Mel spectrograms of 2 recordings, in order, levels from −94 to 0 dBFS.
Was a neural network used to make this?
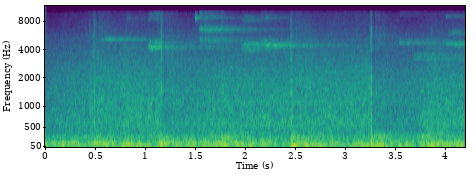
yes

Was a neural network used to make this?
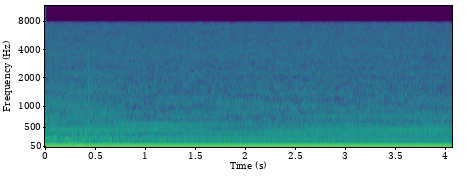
no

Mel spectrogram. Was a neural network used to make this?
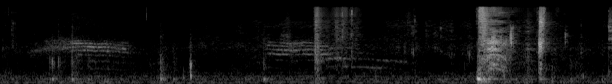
yes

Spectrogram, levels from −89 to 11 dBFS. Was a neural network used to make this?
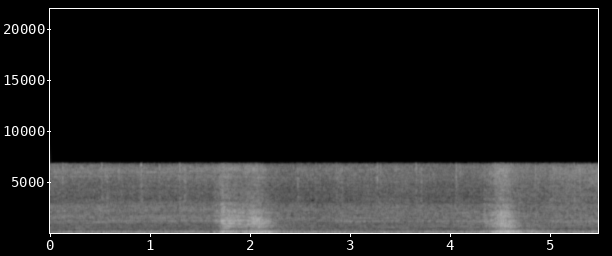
no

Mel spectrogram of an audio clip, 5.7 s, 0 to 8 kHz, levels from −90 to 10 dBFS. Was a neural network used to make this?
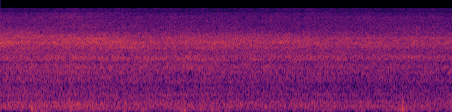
yes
